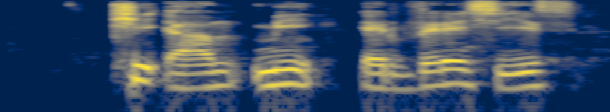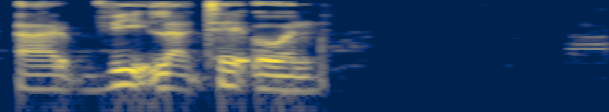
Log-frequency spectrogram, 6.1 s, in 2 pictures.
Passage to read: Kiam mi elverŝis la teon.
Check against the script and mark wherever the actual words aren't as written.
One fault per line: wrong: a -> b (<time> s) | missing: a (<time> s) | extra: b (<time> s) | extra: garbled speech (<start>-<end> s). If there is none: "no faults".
extra: al vi (3.2 s)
